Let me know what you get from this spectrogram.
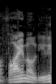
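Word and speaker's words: vinyl: 아, 비닐이 내가 발음이 잘못됐구나. 바이널. 이래도 상관없, 그래도 안 돼요.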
